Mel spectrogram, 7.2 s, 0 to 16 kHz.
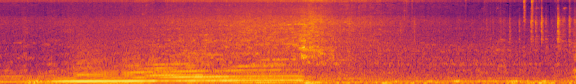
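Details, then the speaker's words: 1970 Ford Torino turbo inline six with new two-muffler exhaust, driving from a dead stop after gear swap, 9 to 11 lb boost: engine pulls up smoothly then eases to a low subdued burble, no drone or rattle, normal exhaust note. "well that was literally like the first Tex swag got done from a dead stop it's spun pretty good so car feels good gear change feels good it's good and quiet"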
